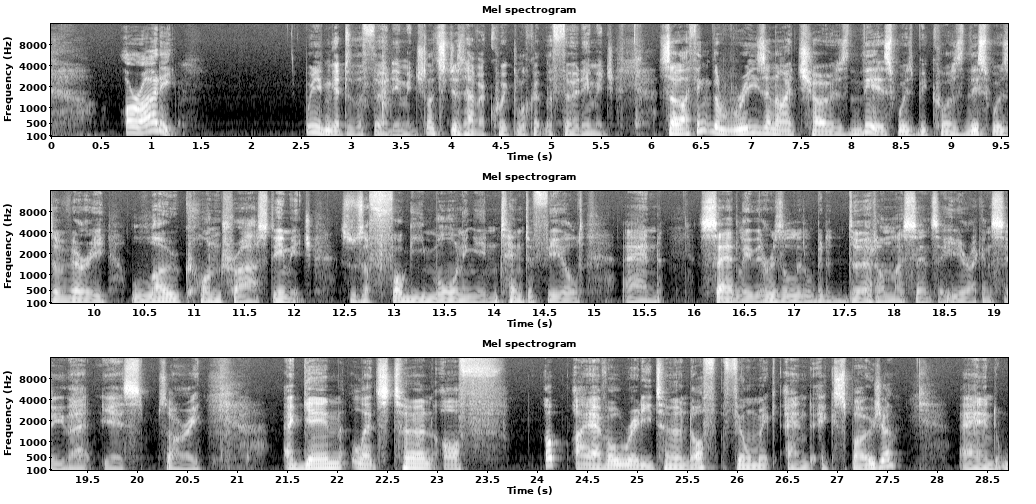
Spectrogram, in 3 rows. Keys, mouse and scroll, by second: 3.2 space, 16.8-17.2 scroll up 2, 19.3-19.6 scroll down 2.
